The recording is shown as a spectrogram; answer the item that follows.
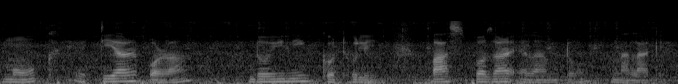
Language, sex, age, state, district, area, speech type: Assamese, male, 18-30, Assam, Darrang, rural, read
